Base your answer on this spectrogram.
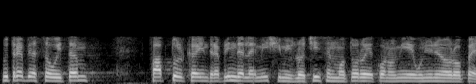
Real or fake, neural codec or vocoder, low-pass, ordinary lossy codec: real; none; 3.6 kHz; none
